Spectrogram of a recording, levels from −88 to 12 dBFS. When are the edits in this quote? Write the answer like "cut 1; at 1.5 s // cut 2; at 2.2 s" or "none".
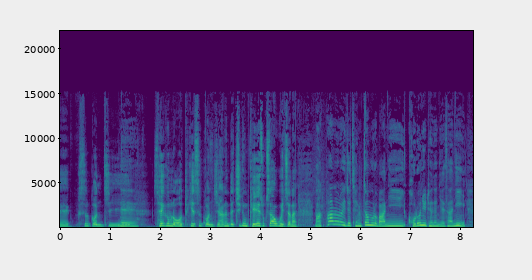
cut 1; at 5.0 s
